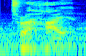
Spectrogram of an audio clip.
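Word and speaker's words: Trahaearn: my duty as a question master is to pronounce it correctly. Yes. So in Prifdinus, what are the Trahayan clan known for? Trahayan.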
